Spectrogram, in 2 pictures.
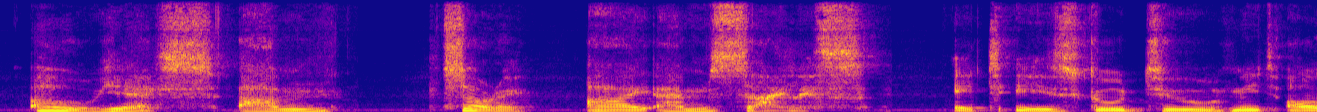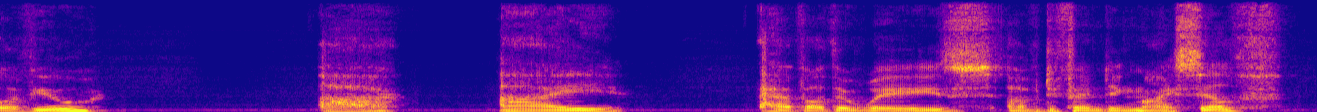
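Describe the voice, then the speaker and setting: In a put-on character voice, a man with a fairly low pitch speaks at a very slow pace, with long, frequent pauses. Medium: actual play. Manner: formal, polite.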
